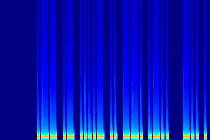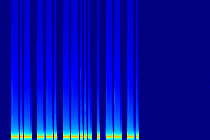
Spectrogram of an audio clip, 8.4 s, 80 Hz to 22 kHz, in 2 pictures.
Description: Morse code, heard as a keyed tone, about 28 wpm, 700 Hz. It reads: WA4IGL DE KG7EMN
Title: USA Callsign DE Callsign - 6 Characters - 28wpm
